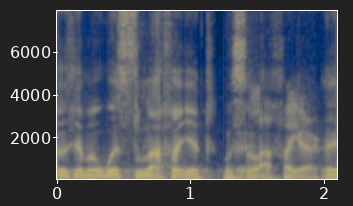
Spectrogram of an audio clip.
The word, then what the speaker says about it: West Lafayette: West Lafayette. Hay que pronunciarlo así. Así lo pronuncian los Hoosier, que son los de Indiana.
